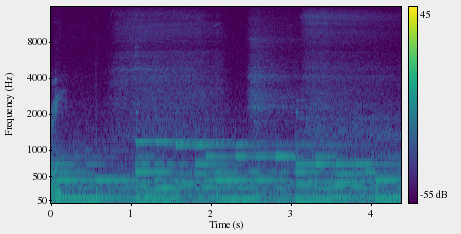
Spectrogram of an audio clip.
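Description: Soft background music with sustained chords that change about a second in and again near three seconds. Under it, a long breath drawn in through the nose with the mouth held closed on a bite gauge.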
